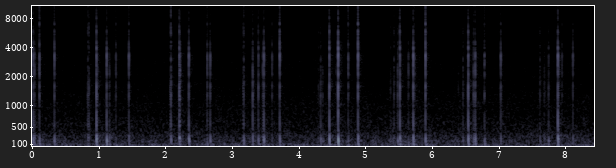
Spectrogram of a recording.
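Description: Long, almond-shaped painted nails of both hands tap on a flat, solid wooden tabletop. About three dozen quick, bright clicks land in an uneven rhythm, each dying away almost instantly over a faint background hiss.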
